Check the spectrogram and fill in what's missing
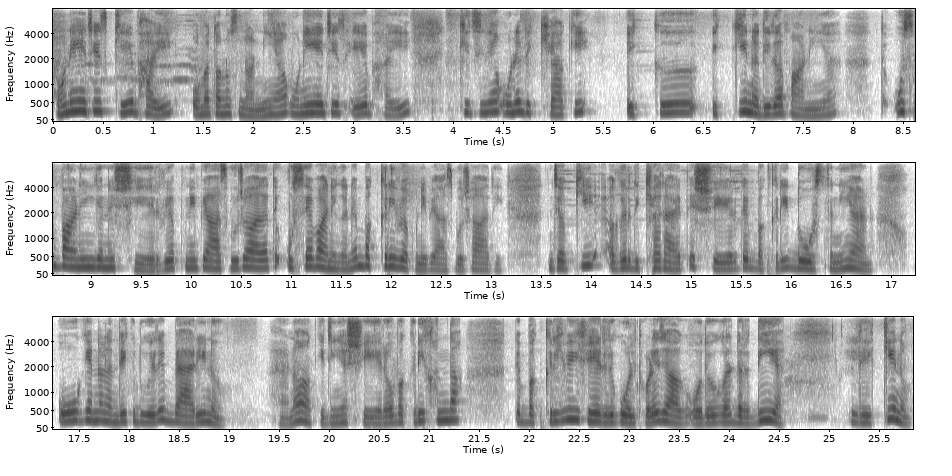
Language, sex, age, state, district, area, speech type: Dogri, female, 30-45, Jammu and Kashmir, Jammu, urban, spontaneous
